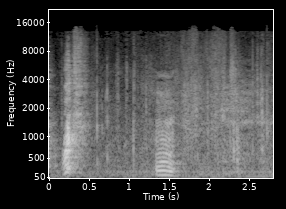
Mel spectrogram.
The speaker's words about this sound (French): cette fois, dans le film d'Alain Chabat, on trouve des moments où le chien parle furtivement, car il commence à apprendre des mots.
